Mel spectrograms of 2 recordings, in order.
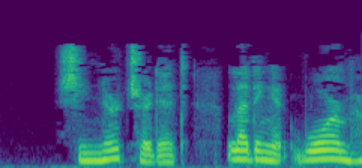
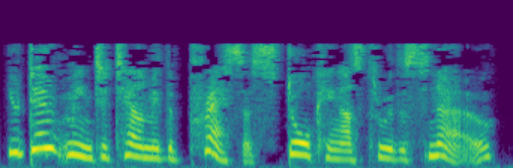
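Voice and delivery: indignant man; 5 semitones higher, 7 dB louder than usual. Acted. Pompous Lacey protests.

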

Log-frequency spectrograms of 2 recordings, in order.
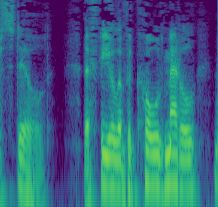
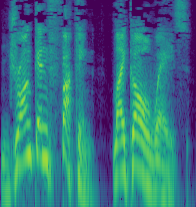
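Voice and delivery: high, louder jibe; needling; 8 semitones higher, 5 dB louder than usual. Acted. Whoremaster taunting Jackal over his drinking, needling. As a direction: goad him with a scornful dig. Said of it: "Sancho needled".

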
